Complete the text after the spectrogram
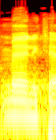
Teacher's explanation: لا ما حركتين بس مد طبيعي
